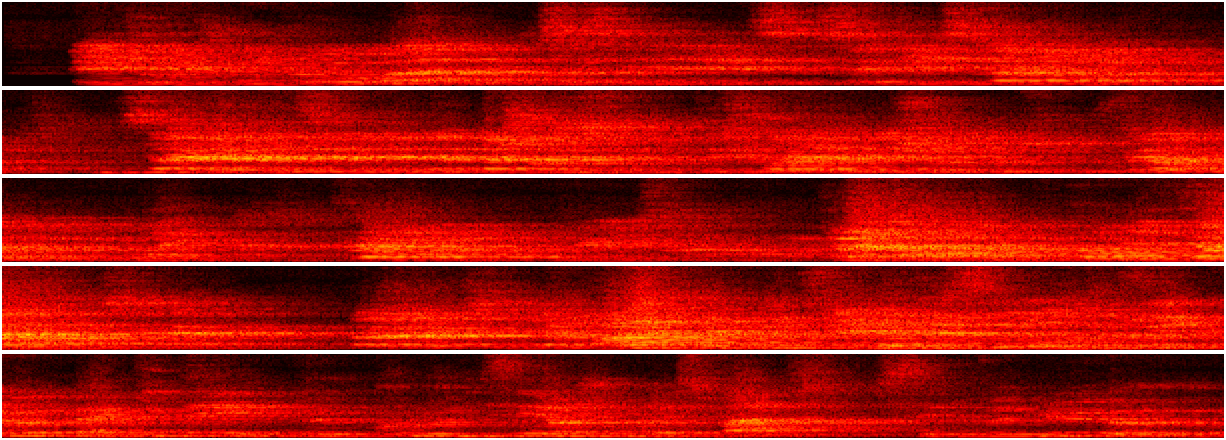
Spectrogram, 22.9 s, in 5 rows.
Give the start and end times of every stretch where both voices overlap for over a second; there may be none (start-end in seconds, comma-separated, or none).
16.0-18.1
